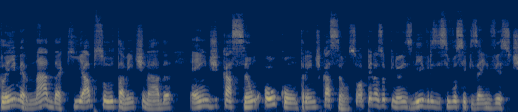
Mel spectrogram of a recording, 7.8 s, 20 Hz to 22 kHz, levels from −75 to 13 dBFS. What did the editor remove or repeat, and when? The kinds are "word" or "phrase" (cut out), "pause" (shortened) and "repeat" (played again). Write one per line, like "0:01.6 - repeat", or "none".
none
